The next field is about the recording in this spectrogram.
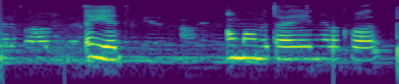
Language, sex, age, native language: Icelandic, female, 11, Icelandic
